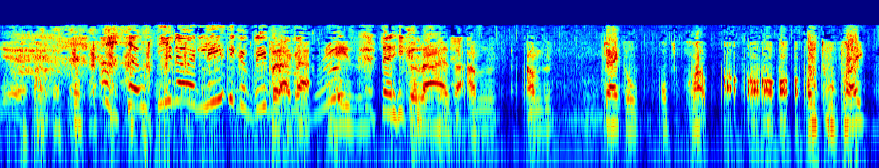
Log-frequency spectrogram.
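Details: Stuttering in an adult male radio caller introduced as a stutterer.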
